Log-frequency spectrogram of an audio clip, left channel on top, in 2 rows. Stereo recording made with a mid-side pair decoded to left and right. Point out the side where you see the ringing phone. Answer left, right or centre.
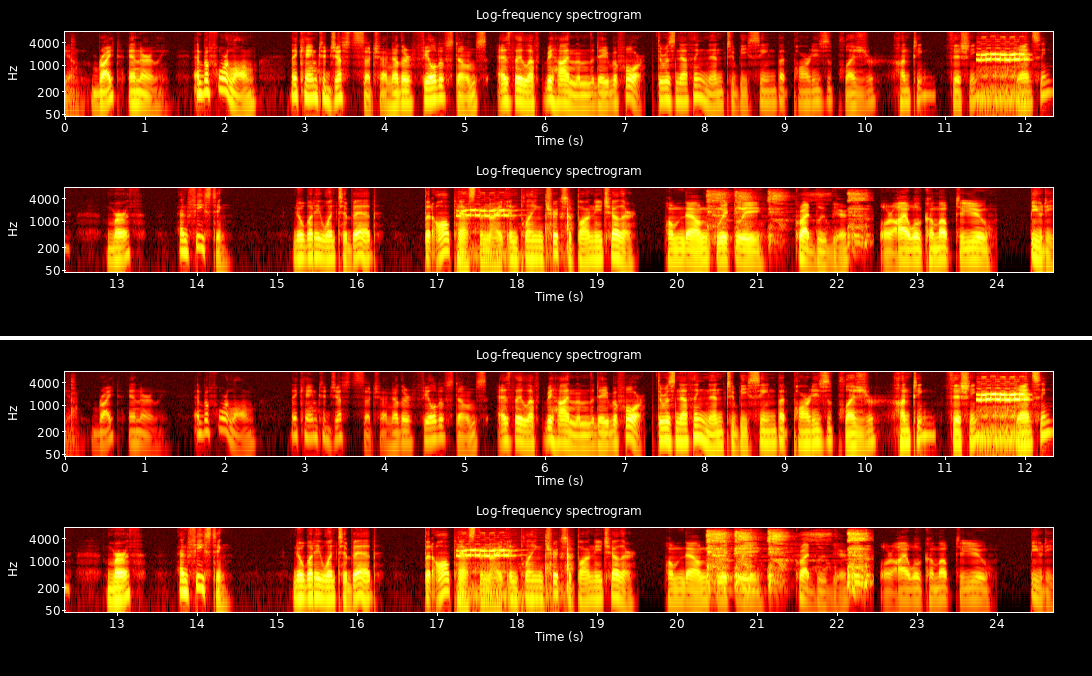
right.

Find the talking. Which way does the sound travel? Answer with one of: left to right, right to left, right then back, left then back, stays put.
right then back.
